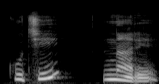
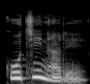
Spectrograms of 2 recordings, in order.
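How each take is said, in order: First: Cucinare slowly in two parts, "cuci... nare"; teacher's slow breakdown of cucinare, cuci, then nare; slow, split word. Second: Said in the usual way. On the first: Shown as a demonstration.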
